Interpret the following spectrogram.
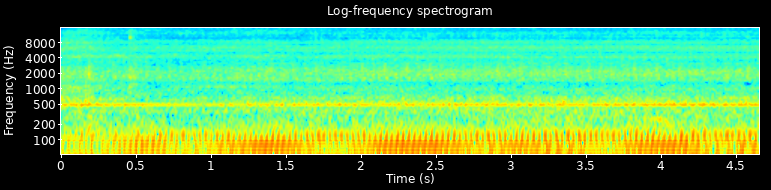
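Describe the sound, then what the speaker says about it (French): A Mazda MX-5 NB engine idles steadily with a low rumble during an ignition timing check, its pitch wavering only slightly now and then. "on entend le moteur changer un tout petit peu de régime"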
